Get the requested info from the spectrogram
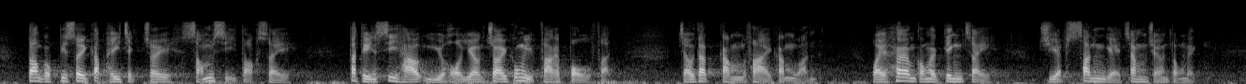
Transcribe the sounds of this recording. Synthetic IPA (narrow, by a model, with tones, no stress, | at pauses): t̪ɔː˥ŋkʊ˨k̚piː˥t̚sɵ˥ɥkɐ˥p̚he˨˥jt͡sɪ˨k̚t͡ʃɵ˥sɐ˨˥msiː˨˩t̪ɔː˨k̚sɐ˧j | pɐ˥t̚t̪yː˨nsiː˥ɦaː˨˥wjyː˨˩hɔː˨˩jœː˨˩ŋt͡sɔː˧jkʊ˥ŋjiː˨p̚faː˧kɛ˧po˨wfɐ˨nt͡sɐ˨˥wt̪ɐ˥kːɐ˧ŋfaː˧jkɐ˧ŋwɐ̰˨˥nwɐ˨jhœː˥ŋkɔː˨˥ŋkɛ˧kɪ˥ŋt͡sɐ˧jt͡ʃyː˨˧jɐ˨p̚sɐ˥nkɛː˧t͡sɐ˥ŋt͡ʃœː˨˥ŋt̪ʊ˨ŋlɪ˨k̚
